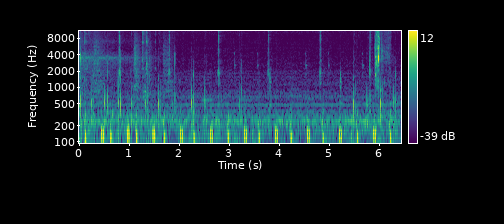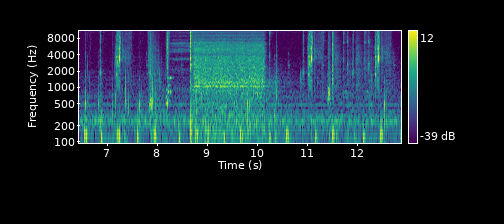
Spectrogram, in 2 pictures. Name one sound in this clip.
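Heavy footsteps thud steadily on a hard floor.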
